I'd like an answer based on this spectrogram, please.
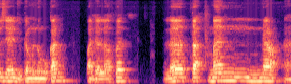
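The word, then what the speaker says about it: لا تأمنّا: La ta'manna itu namanya bacaan ismam, yang mana asal kata dari lafaz la ta'manuna. Di situ ada nun bertemu dengan nun. Maka di situ ada istilah bergandengan dijadikan satu. Makanya membacanya itu kayak rada anak moncong-moncongnya, kayak anak huruf wawu ya. La ta'manna. La ta'manna ada dengungnya, terus dimoncongkan. Ya, itu bacaan ismam.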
